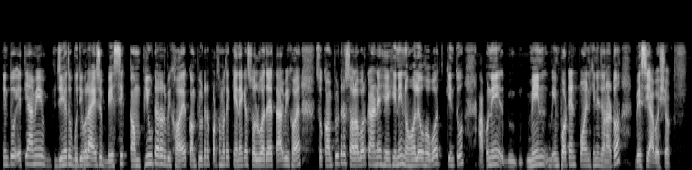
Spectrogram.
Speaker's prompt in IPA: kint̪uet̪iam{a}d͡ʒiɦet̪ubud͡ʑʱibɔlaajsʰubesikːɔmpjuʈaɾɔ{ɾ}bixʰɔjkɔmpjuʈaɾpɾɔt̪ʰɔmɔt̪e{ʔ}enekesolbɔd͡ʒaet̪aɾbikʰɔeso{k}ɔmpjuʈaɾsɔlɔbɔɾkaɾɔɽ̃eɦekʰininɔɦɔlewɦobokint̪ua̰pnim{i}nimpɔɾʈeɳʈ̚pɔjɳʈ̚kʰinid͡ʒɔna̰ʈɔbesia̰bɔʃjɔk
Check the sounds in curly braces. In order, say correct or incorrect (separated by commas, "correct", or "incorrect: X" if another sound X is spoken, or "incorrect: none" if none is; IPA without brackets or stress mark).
incorrect: i, correct, incorrect: k, correct, incorrect: e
